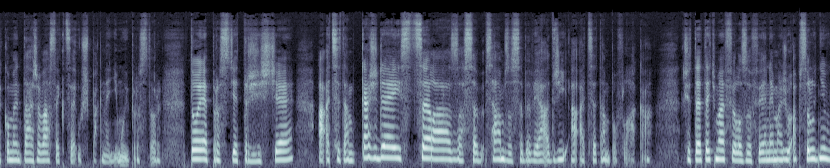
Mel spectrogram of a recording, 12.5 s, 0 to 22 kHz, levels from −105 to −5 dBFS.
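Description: A speech recording with one glitch: at 6.46 s there's a brief blip where damaged data in the compressed stream made the decoder lose sync and hunt for the next frame.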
